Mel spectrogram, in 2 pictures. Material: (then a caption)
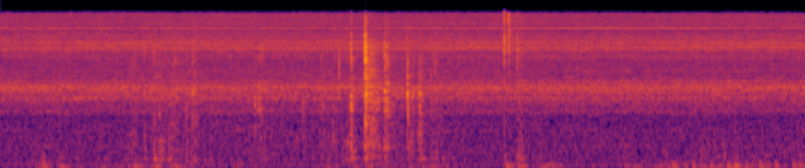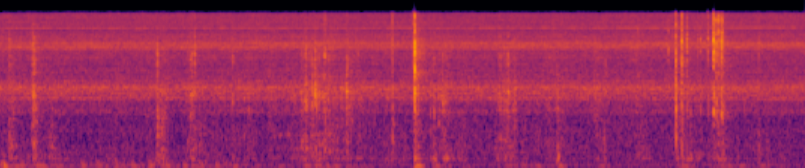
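Plastic. Long nails tap lightly on the rim and top of a tall, clear plastic cylindrical container filled with small Christmas ball ornaments, while the other hand holds it steady. Scattered, short, bright clicks stand out over a quiet, steady low hum. Each tap dies away almost at once.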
